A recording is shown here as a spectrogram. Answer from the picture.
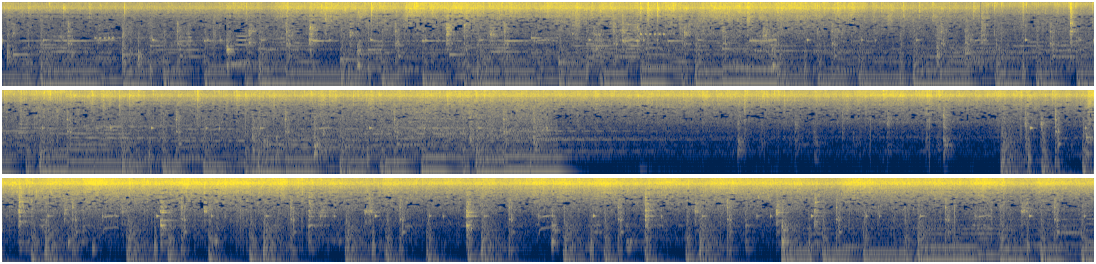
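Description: Sliced garlic, onion and ginger sizzling in hot cooking oil in a pot, under background music with a heavy bass beat. The music drops out for about four seconds just past the middle, leaving the sizzle alone, then comes back.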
